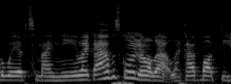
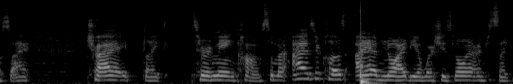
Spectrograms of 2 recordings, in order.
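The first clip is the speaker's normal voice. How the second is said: ordinary talk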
